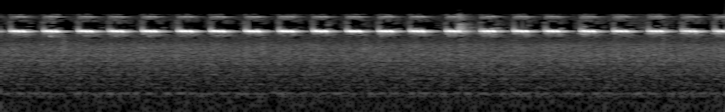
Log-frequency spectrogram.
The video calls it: Real Cricket Chirping Sound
